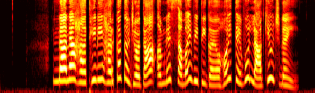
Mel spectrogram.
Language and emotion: Gujarati, happy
